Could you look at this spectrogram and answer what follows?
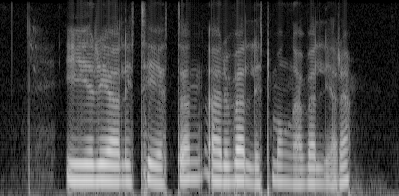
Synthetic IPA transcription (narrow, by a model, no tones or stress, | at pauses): ɪɾɛalɪt̪ʰeːt̪ənæ̰ɖvɛld̪ɪt̪mɔŋːavɛlja̰ɾə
